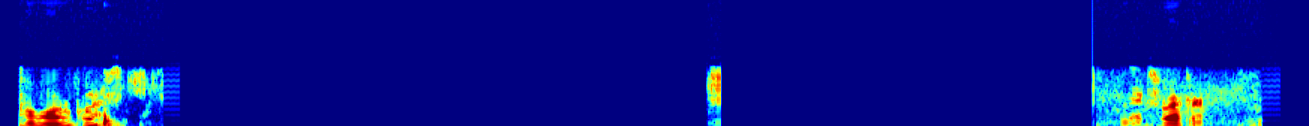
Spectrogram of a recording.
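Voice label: Police Northeast District Dispatch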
